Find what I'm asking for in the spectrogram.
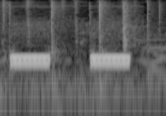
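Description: Two long steady beeps of a phone busy tone after a call is cut, loud and close, with a second's gap between them.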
